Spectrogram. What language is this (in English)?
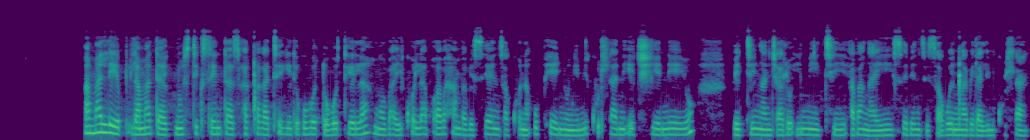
North Ndebele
